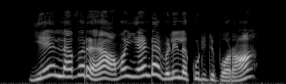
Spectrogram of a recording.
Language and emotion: Tamil, angry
